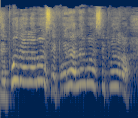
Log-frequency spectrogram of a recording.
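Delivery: high mocking chant of churchgoers; mimicking churchgoers. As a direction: parody the pious refrain. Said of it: "mucha gente en las iglesias dice".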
